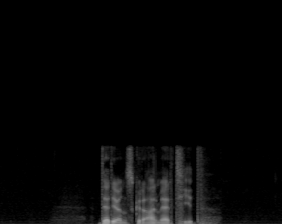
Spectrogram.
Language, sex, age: Norwegian, male, 25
